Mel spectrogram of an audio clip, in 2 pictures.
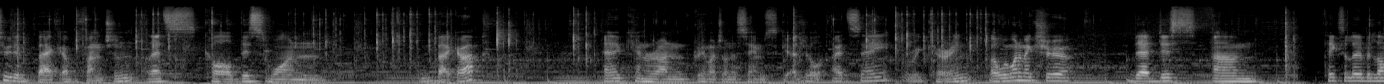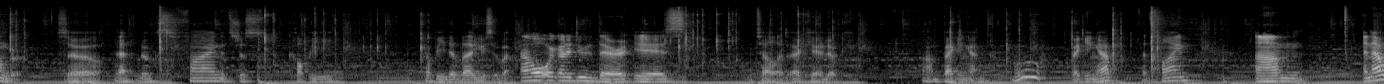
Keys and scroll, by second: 0.2 Return, 0.8 alt+l, 1.4 shift+j, 2.2 Tab, 2.9 Right, 3.3 alt+shift+Left, 3.8 shift+b, 5.0 BackSpace, 5.9 Escape, 6.4 Right, 8.0 Return, 8.7 alt+l, 9.0 shift+r, 12.9 Return, 14.0 shift+8, 15.5 Tab, 16.6 super+s, 17.0 super+Left, 17.5 Down, 18.3 End, 22.2 Return, 24.0 Escape, 24.6 Tab, 25.4 Return.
